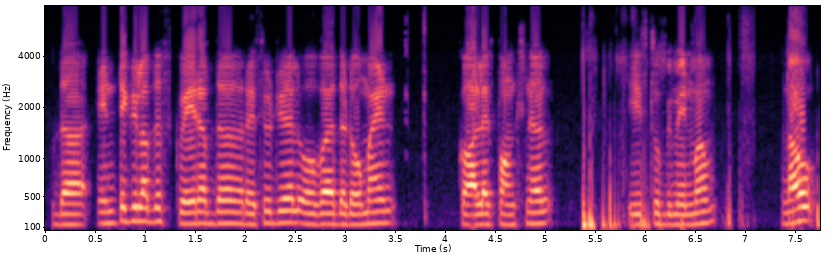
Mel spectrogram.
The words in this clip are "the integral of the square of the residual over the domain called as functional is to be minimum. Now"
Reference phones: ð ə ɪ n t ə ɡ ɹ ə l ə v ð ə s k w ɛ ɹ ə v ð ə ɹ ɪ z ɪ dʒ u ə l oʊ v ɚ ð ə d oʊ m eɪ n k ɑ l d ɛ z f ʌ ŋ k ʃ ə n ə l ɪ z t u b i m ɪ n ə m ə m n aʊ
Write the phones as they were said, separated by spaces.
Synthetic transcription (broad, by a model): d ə ɪ n t ə ɡ ɹ ə l ə v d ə s k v ɛ ɹ ə v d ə ɹ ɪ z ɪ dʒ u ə l oʊ v ɚ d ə d oʊ m eɪ n k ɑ l ɛ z f ʌ ŋ k ʃ ə n ə l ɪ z t u b i m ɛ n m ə m n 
